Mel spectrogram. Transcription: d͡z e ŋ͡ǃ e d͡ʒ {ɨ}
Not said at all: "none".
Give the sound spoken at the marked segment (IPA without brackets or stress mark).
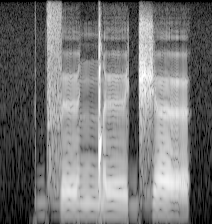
ɛ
